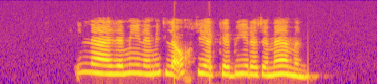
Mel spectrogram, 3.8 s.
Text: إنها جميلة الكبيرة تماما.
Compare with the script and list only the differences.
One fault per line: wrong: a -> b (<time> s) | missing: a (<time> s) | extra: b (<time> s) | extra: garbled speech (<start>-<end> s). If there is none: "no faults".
extra: مثل أختها (1.5 s)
